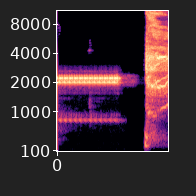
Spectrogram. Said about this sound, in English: I'm going to let the phone continue to ring, because this actually fits really well.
